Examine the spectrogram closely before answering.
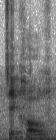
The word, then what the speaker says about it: Chekhov: না তো Anton চেখভ, দেখো খ রয়েছে, হ্যাঁ উচ্চারণ খ হবে।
